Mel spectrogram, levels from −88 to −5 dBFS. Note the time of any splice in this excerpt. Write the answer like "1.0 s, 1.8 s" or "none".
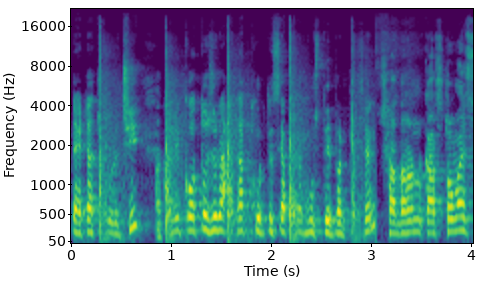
3.1 s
